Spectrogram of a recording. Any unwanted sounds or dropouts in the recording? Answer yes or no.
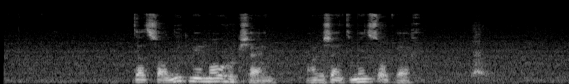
yes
